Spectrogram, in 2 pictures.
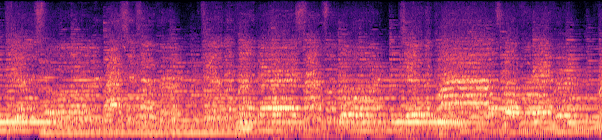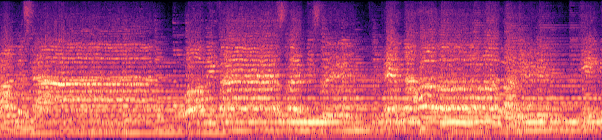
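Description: Mixed church choir singing a hymn together, accompanied by piano and bass guitar, with long held bass notes under the voices.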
